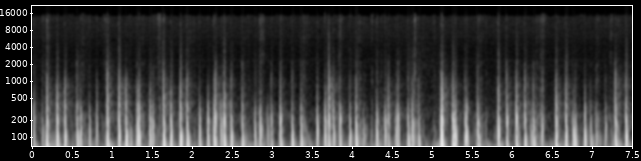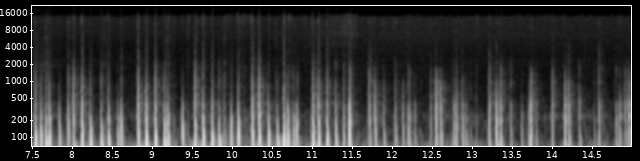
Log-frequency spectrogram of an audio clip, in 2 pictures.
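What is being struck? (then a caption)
Flat cork board tapped and scratched with fingernails. A flat, solid rectangular cork board is held in front of the microphones and scratched and tapped with the long painted fingernails of both hands. The result is a rapid, continuous patter of dull, low thumps with very short decay and almost no bright content, and occasional louder taps throughout.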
